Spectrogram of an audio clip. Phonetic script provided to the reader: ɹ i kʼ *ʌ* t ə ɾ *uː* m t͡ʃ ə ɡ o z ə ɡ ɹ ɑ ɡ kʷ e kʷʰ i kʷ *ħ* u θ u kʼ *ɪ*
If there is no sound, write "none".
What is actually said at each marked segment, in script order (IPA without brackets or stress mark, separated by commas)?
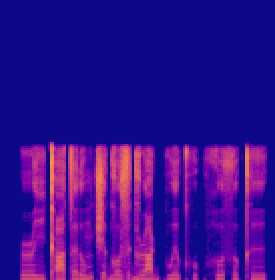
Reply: ɑ, u, h, ɨ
